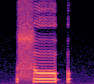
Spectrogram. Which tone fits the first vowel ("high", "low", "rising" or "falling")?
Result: high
